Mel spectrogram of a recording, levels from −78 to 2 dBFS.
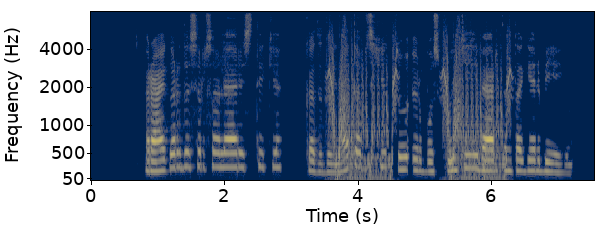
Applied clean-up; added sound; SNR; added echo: classical method spectral subtraction.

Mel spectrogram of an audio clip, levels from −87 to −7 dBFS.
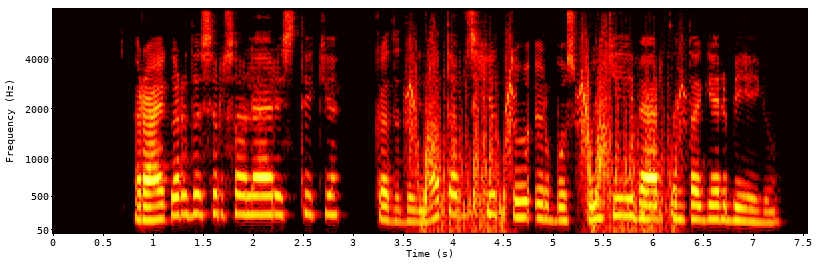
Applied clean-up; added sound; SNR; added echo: neural mask model RNNoise.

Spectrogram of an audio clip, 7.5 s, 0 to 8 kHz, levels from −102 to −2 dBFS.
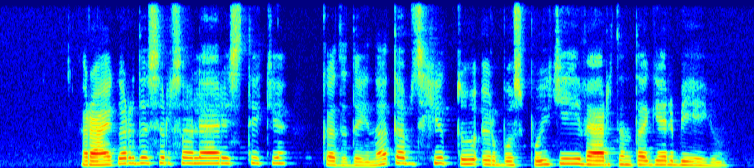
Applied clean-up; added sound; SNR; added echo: none; none; none; none.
